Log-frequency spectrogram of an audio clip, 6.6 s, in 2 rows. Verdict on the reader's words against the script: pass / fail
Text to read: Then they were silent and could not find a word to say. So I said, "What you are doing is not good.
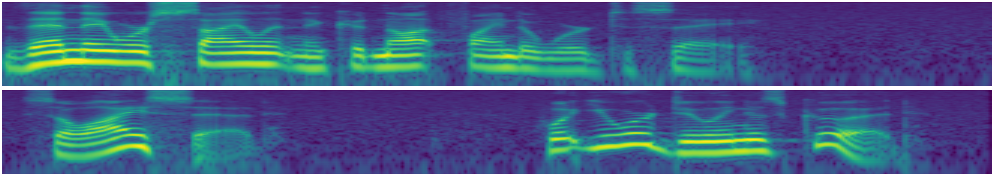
fail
